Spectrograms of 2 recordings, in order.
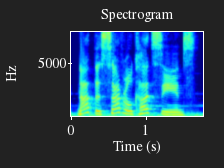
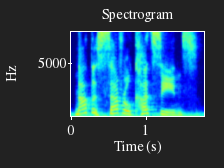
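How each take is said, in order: Both takes have the same delivery.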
